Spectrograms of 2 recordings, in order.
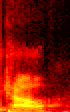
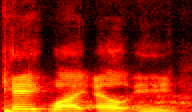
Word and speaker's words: Kyle: really heavy guy and people would say hey cow it's a map of the world i'm just going to say that the map of the world then i walked up to his desk and saw his name plate and said k-y-l-e oh kyle the long eye it all made sense then the thing to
